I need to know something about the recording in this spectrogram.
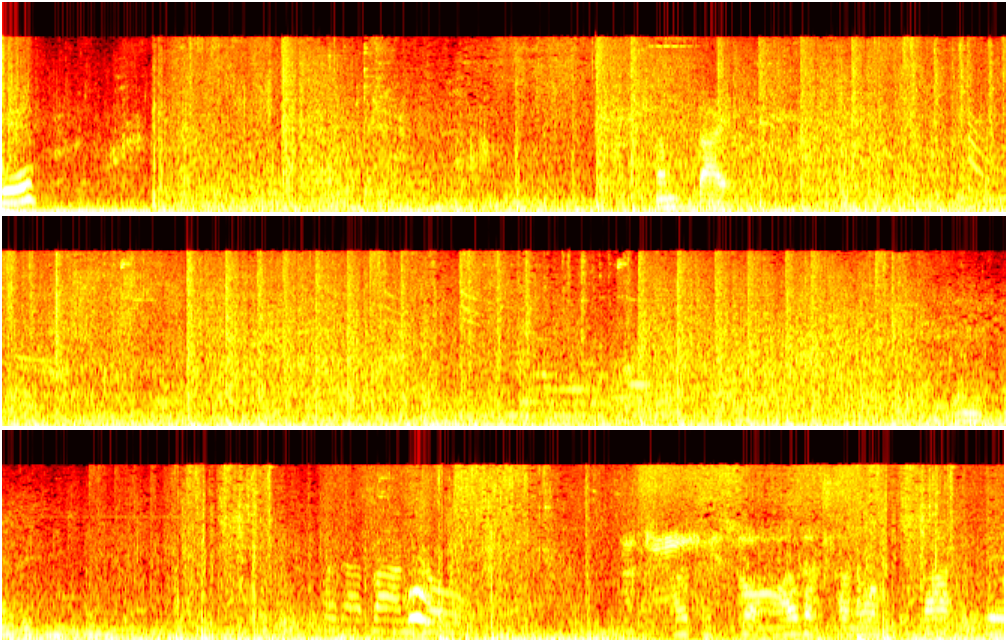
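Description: Rapid gunfire and explosions from a video game rattle and boom throughout.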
